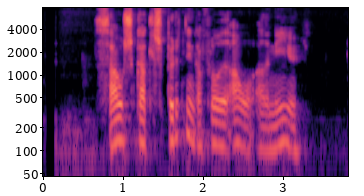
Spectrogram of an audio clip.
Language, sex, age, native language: Icelandic, male, 20-29, Icelandic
